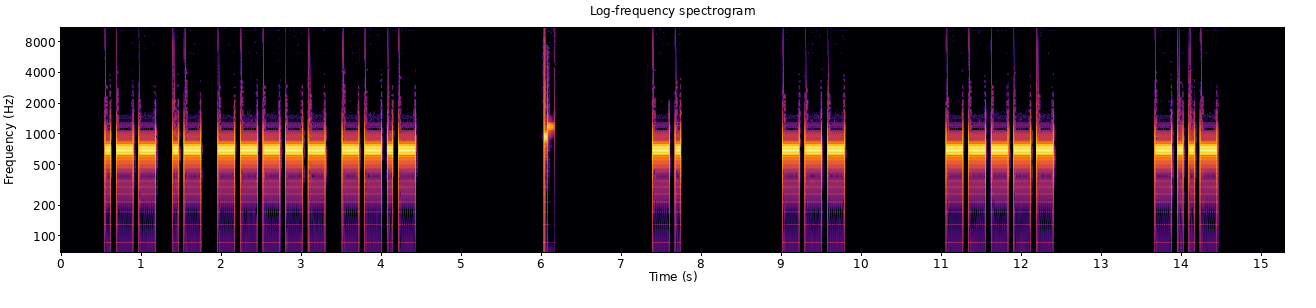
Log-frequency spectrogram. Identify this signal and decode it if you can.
Morse code, heard as a keyed tone, about 17 wpm, spaced as for 9 wpm, 700 Hz. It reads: WA0Q NO0X
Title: USA Call Signs - 4 Characters - 6x Character Spacing - 17wpm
